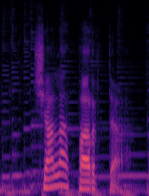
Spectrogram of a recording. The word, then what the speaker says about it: Txalaparta: And another instrument that I really wanted to mention, not easier to pronounce for sure, but it's called the Txalaparta. It's spelled, now take a look at this, T-X-A-L-A-P-A-R-T-A, Txalaparta.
